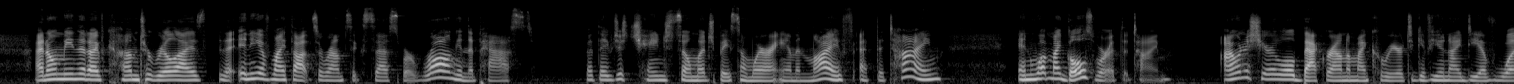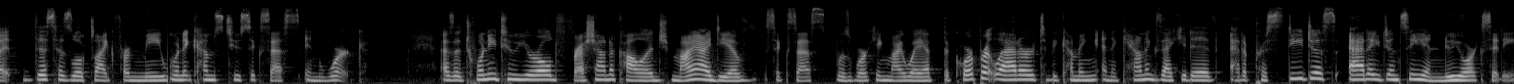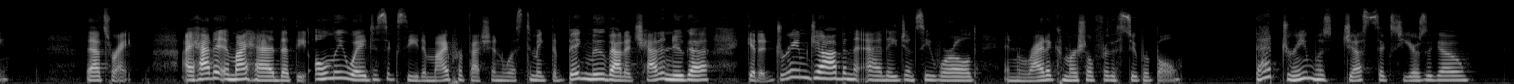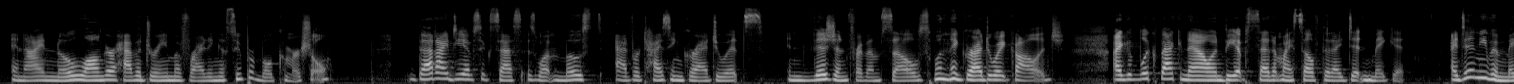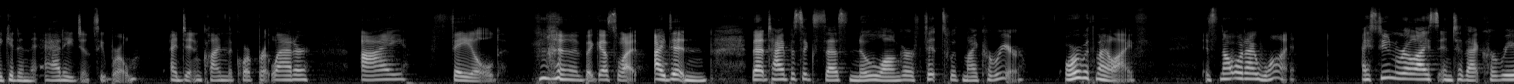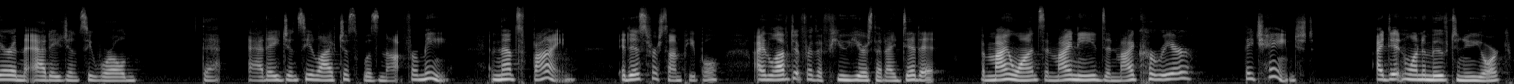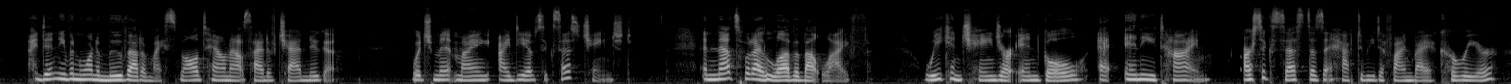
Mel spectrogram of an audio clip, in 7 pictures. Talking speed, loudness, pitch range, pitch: 200 wpm, -25 LUFS, 185-225 Hz, 205 Hz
